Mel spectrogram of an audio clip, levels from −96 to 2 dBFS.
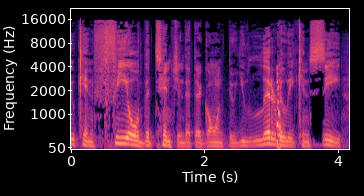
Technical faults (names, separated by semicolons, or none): broken MP3 bit reservoir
